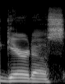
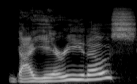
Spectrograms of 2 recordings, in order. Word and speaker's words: Gyarados: We all say Gyarados. Everybody did from the beginning. And nobody was like geridos. Like nobody ever did anything.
